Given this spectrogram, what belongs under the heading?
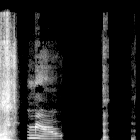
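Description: A cat meows loudly and close by in one drawn-out call, followed by two shorter meows, after a short burst of noise at the start.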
